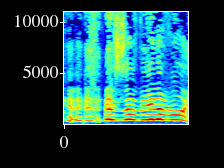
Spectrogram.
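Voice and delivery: high, loud, slow comic bawl; hammed-up happy sobbing, stretched out; mock crying. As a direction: wail it like an overcome mother. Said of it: "Why are you crying, Mommy?".

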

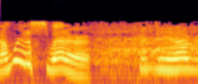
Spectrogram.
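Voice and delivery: high, loud, laughing words; laughing joke. Real, not acted. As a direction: crack up at your own joke. Joking about his weight.

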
